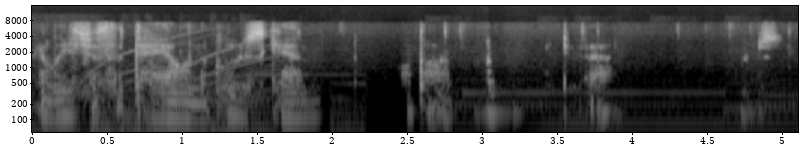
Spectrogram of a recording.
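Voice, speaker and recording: A man softly narrating his gameplay ASMR-style into a headset microphone in a casual, unhurried, rambling way, at times dropping to a whisper. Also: lowish voice, flat delivery, creaky, soft background music. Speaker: host of a gaming channel. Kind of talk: soft-spoken ASMR gameplay commentary.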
